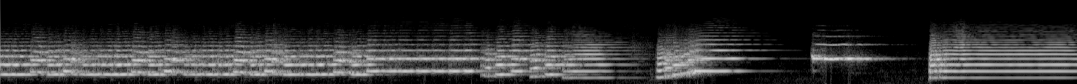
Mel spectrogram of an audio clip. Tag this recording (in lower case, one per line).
playing cornet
